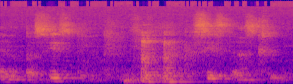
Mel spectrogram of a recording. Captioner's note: laughs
